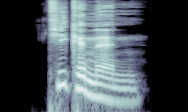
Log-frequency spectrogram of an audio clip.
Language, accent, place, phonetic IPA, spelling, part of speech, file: German, Germany, Berlin, [ˈtiːkənən], teakenen, adjective, De-teakenen.ogg
- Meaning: inflection of teaken: 1. strong genitive masculine/neuter singular 2. weak/mixed genitive/dative all-gender singular 3. strong/weak/mixed accusative masculine singular 4. strong dative plural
